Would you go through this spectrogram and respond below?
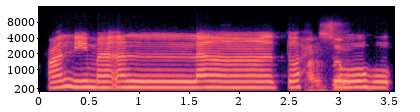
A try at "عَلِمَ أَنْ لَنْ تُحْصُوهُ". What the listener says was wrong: alima allan tanpa dengung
